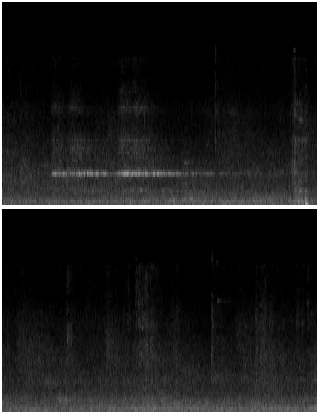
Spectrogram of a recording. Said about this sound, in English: Presumably that's one of those little trolley things, is it?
